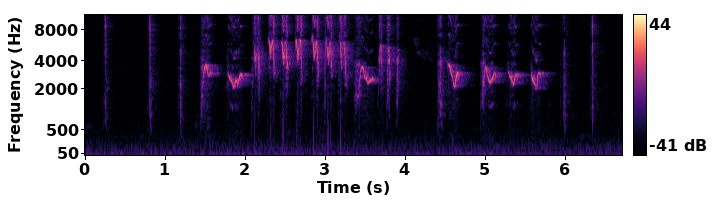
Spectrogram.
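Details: Lure song for white-eyes that have gone quiet: sharp ticks build into a fast, dense twittering run, followed by a string of repeated downslurred whistled chirps.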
